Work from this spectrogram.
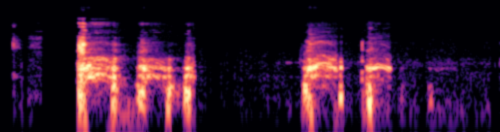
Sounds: Cough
